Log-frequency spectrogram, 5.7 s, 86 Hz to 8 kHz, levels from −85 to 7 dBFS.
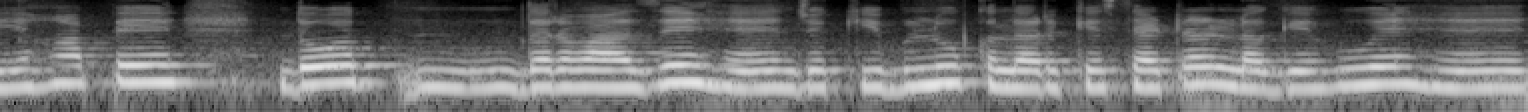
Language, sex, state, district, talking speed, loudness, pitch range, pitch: Hindi, female, Jharkhand, Garhwa, 145 wpm, -13 LUFS, 235-275 Hz, 240 Hz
